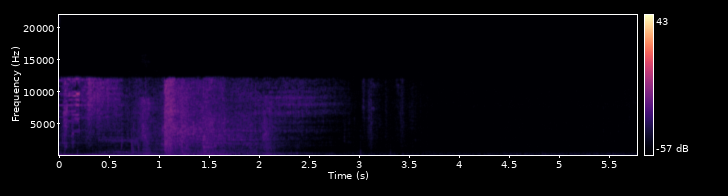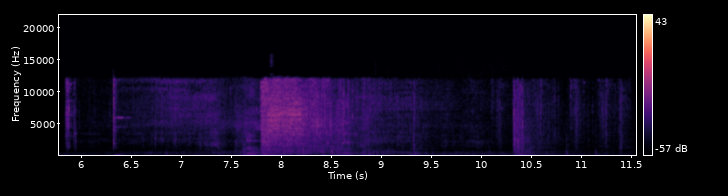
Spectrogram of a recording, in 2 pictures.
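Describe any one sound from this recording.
A sword strikes an enemy with a heavy thud.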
